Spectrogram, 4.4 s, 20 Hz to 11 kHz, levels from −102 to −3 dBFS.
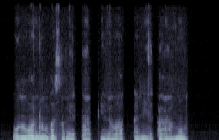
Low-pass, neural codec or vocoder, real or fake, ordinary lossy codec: none; autoencoder, 22.05 kHz, a latent of 192 numbers a frame, VITS, trained on one speaker; fake; none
